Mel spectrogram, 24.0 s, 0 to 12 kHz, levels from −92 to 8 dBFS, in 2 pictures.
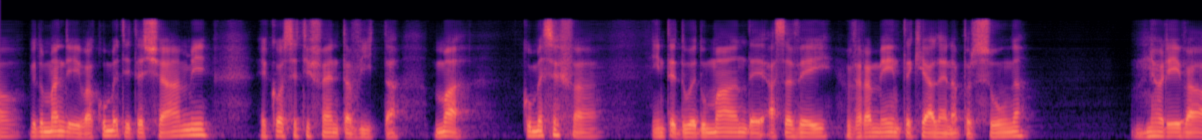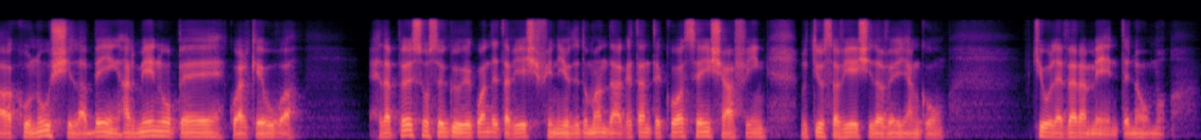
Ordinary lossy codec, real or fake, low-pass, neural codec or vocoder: none; fake; 7.2 kHz; codec, 16 kHz, about 1 kbps, DyCAST, with the encoder's durations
